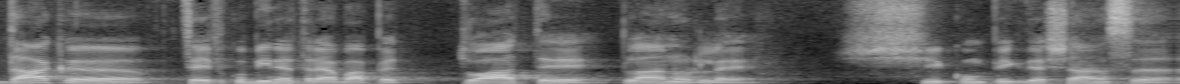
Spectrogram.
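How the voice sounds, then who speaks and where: This man has a plain, everyday voice at a medium pitch. His pitch varies in an ordinary way. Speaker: music label co-founder. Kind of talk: live interview on stage. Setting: stage with audience.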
